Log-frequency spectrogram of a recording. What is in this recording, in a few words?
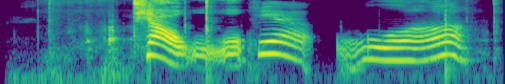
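"tiao4wu3", Mandarin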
